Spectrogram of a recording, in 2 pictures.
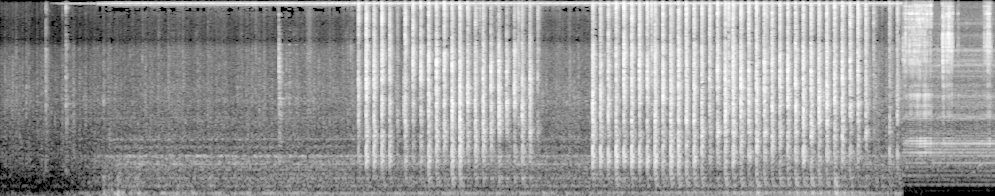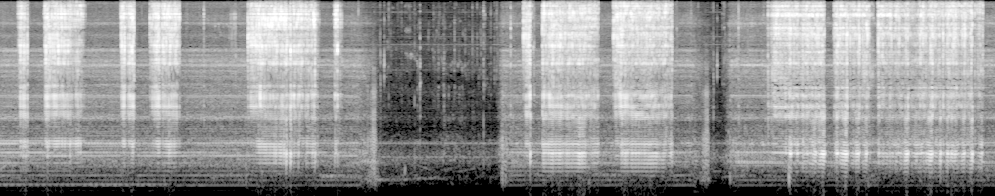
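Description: A Record Power wood lathe starts and runs with a rising motor hum. A fast, even clatter of knocks comes in, many a second, as a bowl gouge meets the uneven surface of the spinning, out-of-round cherry log. After that come repeated bursts of scraping as the gouge cuts the spinning cherry blank, each burst stopping and starting as the tool comes on and off the wood.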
